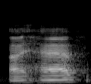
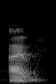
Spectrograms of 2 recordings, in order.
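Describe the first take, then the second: First: Both words are said in full. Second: The words are joined into one short syllable.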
